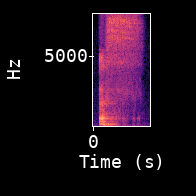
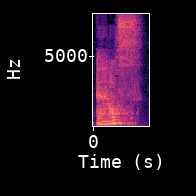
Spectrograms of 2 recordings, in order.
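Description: First: The ending has a weak schwa vowel. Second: The ending has a full vowel sound. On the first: The speaker calls it right. "it's us" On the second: The speaker calls it wrong. "So it's not ous"

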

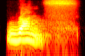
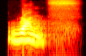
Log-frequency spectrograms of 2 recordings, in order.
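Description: First: The final sound is a hissing unvoiced S. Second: The final sound is a hissing unvoiced S.

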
